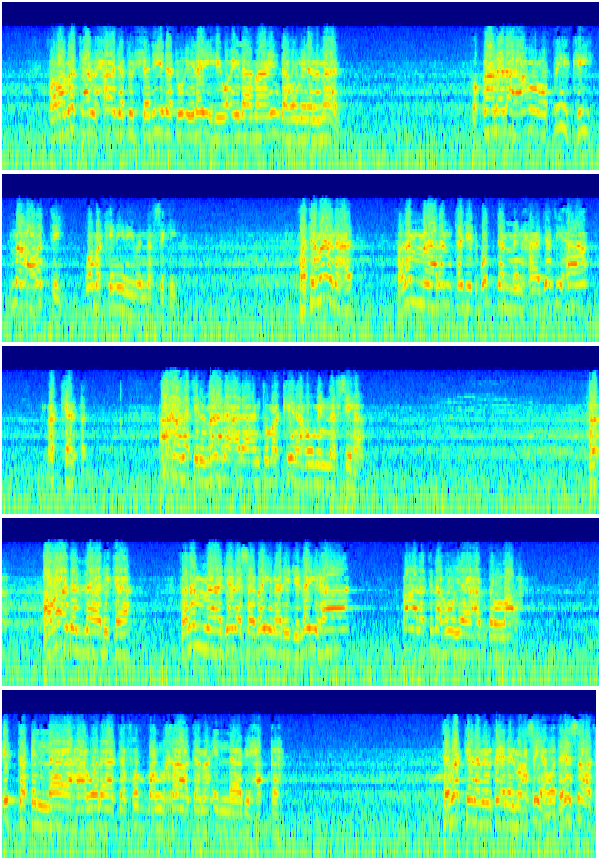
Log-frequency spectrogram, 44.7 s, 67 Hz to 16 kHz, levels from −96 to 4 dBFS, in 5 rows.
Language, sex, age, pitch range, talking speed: Arabic, male, 50-69, 180-245 Hz, 70 wpm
